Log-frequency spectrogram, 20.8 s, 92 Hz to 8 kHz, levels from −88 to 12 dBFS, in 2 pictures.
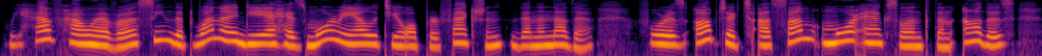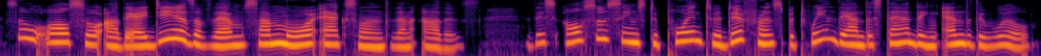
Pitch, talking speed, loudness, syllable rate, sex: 250 Hz, 140 wpm, -17 LUFS, 4.1 syllables/s, female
